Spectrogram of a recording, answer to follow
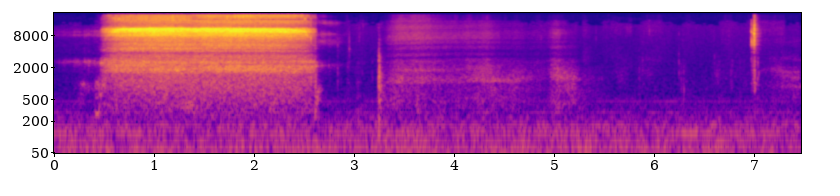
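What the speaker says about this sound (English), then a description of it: "Let's go ahead and vape on it and see what it's like." A Smok X Priv mod with a Spew tank at 70 watts, airflow half open, gives a loud, steady hiss of vapour for about two seconds, then quiet room tone with a few faint clicks.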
